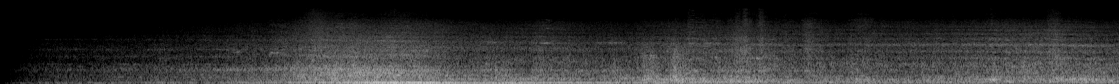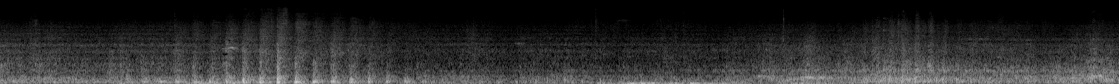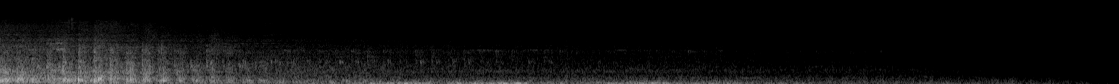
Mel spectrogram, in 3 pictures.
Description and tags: Train Passing Station Platform
Recorded at Hither Green Station, London, UK
clatter, electric-train, junction, locomotive, pass, passenger-train, rail-road, railway, station, train, trains, vibrations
